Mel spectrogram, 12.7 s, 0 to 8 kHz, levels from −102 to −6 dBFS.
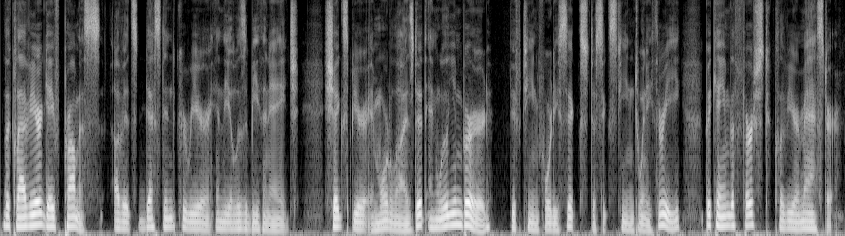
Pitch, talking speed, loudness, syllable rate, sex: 100 Hz, 140 wpm, -19 LUFS, 4.3 syllables/s, male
